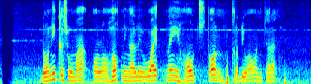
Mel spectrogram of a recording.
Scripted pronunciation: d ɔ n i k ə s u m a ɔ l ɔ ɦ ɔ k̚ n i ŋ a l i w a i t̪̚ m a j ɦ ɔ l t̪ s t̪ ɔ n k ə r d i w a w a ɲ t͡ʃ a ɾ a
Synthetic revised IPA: d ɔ n i k ə s u m a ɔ l ɔ ɦ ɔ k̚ n i ŋ a l i w a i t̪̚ n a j ɦ ɔ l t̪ s t̪ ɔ n k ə r d i w a w a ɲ t͡ʃ a ɾ a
